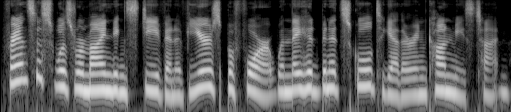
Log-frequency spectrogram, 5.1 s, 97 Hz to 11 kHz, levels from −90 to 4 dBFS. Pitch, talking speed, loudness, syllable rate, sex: 240 Hz, 200 wpm, -17 LUFS, 5.2 syllables/s, female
